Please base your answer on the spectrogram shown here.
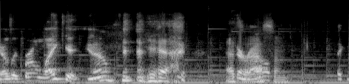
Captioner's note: laughing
